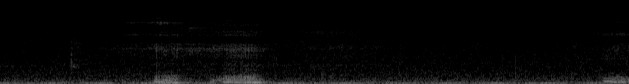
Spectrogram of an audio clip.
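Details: Two soft, low snorting snores over steady background hiss, then the start of another; snoring.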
